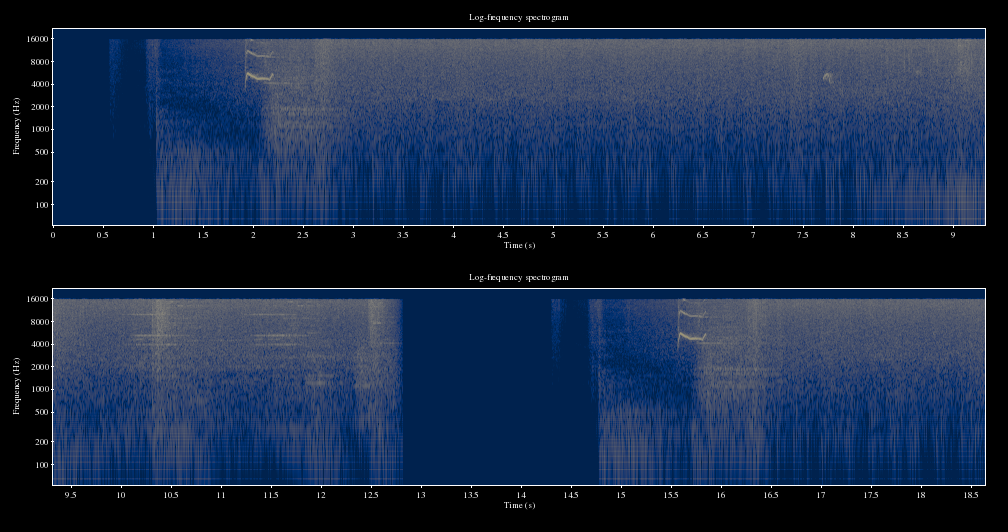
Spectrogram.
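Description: Horse hooves gallop quickly over the ground.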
